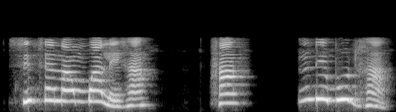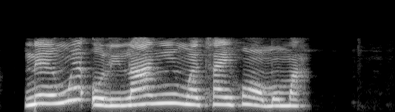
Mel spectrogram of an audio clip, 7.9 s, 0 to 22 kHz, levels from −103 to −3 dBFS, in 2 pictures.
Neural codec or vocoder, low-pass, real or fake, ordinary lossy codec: none; 5.4 kHz; real; none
